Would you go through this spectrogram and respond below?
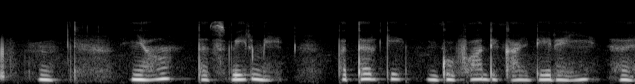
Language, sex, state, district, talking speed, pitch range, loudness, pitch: Hindi, female, Goa, North and South Goa, 105 wpm, 215-235 Hz, -21 LUFS, 225 Hz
